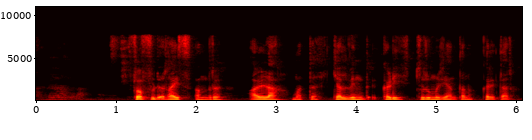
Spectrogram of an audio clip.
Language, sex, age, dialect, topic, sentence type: Kannada, male, 18-24, Northeastern, agriculture, statement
